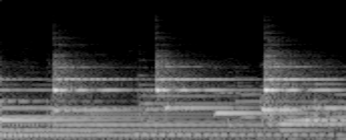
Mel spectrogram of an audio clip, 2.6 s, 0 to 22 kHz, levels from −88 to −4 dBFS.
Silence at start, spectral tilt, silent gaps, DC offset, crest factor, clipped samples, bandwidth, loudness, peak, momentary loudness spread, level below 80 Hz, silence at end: 0 s; -6.5 dB/octave; none; under 0.1%; 18 dB; under 0.1%; 10.5 kHz; -26 LUFS; -8 dBFS; 7 LU; -54 dBFS; 0 s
